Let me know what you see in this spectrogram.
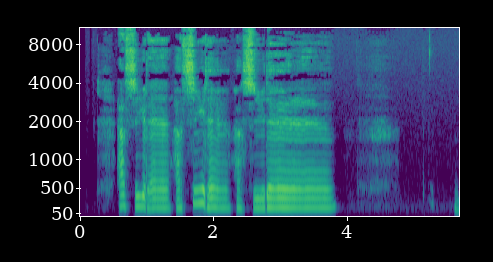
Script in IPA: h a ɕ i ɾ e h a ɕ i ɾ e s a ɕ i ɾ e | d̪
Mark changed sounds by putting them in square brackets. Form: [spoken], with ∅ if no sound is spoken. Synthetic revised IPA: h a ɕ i ɾ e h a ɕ i ɾ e [h] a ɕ i ɾ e | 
